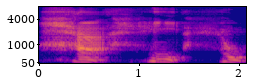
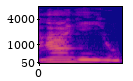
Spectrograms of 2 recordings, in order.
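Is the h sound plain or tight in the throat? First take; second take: tight; plain. First: The h is squeezed tightly in the throat. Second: The h is a plain breathy sound. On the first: The speaker calls it right. "এখানে হবে কি" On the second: The speaker calls it wrong. "আমি কোনো প্রয়োজনই করতেছি না"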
